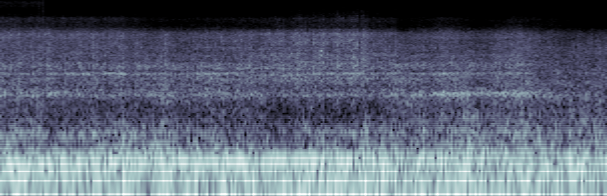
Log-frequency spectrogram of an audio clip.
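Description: Motorcycle engine running steadily while riding at an even speed, a low hum with wind and road noise over it.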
